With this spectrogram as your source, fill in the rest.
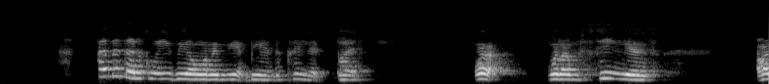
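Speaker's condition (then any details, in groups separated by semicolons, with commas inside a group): Spastic diplegia cerebral palsy; right-side hemiplegia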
